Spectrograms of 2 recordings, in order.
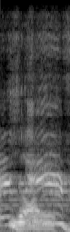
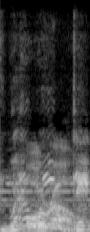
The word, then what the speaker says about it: Oro: So is it Oro or Oral? Oro. O-R-O. Because they say it like oral all the time.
